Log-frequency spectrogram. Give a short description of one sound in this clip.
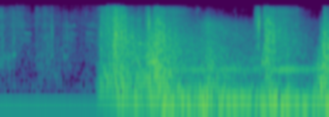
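A gunshot booms loudly and echoes.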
